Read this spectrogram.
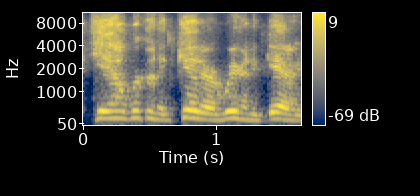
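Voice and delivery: teammates promising payback, lightly voiced; eager teammates. Teammates vow to get the rival back, eager. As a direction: play the teammates vowing to get her. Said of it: "they're like".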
